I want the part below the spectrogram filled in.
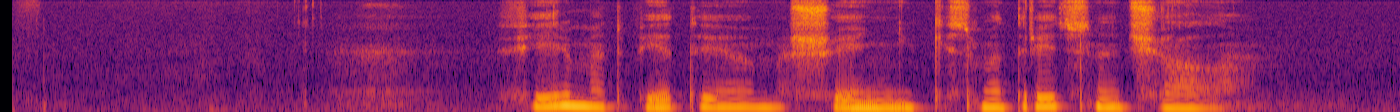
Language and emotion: Russian, sad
